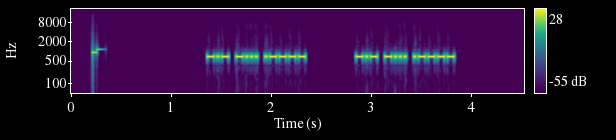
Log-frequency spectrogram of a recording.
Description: Morse code, heard as a keyed tone, about 48 wpm, 700 Hz. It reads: KB1 KB1
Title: USA Call Sign Prefixes - Repeated 2x - 50wpm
